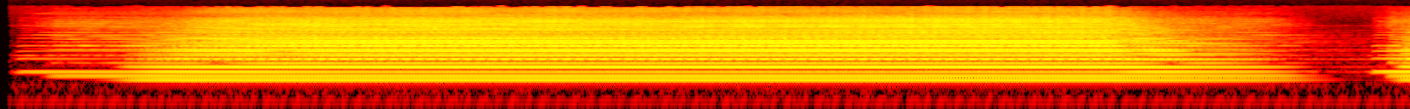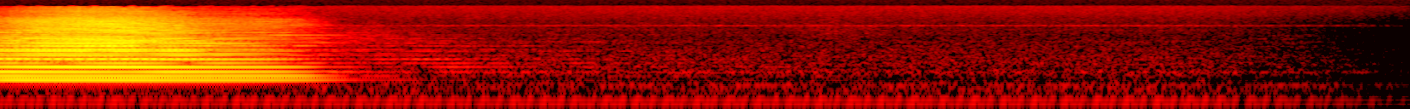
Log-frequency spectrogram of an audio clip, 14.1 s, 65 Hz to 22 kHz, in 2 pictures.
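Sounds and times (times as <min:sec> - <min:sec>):
train horn: 0:00.0 - 0:09.6.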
